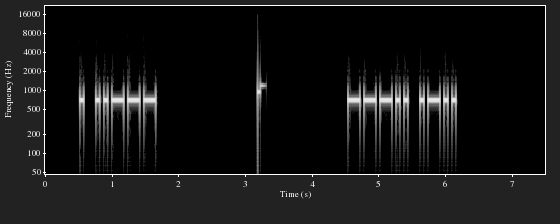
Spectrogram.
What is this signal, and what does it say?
Morse code, heard as a keyed tone, about 20 wpm, 700 Hz. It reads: E2 8L
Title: Single-Letter Single-Number 20wpm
